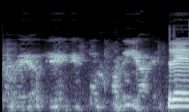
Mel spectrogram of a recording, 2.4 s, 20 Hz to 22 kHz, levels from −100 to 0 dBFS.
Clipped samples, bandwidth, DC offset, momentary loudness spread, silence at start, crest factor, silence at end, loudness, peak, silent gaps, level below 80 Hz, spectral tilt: under 0.1%; 7.2 kHz; under 0.1%; 12 LU; 0.05 s; 18 dB; 0 s; -20 LUFS; -2 dBFS; none; -58 dBFS; -5.5 dB/octave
